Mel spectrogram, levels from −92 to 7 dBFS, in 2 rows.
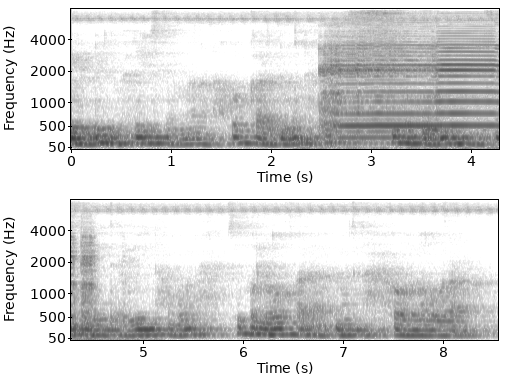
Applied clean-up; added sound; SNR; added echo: none; Bowed string instrument; 0 dB; reverberation time 1.1 s.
